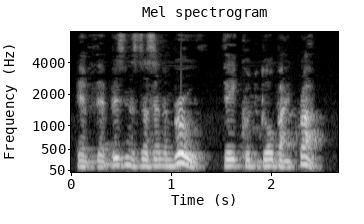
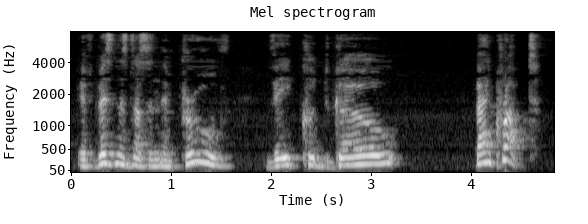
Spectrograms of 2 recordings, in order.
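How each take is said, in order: First: Said in the usual way. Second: Slow fill-in-the-blank reading. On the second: Shown as a demonstration. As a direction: stretch the lead-up and leave a gap before the answer. Teacher fills in exercise blank.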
